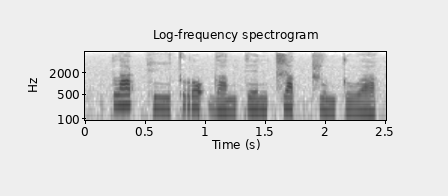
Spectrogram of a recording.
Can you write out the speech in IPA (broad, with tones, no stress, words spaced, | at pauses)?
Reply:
pla˥˩k̚hiː˨˩ trɔ˥˩ʔda˩˦nke˧nt͡ɕa˥˩t̚ t͡ɕu˨˩ntu˨˩a̯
